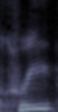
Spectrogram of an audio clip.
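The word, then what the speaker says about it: croí: The chree a chur amach ag goy-reh.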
